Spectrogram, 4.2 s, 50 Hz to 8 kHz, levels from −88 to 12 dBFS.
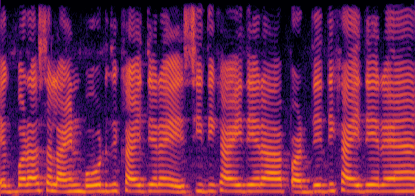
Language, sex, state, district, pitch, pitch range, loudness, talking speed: Hindi, female, Bihar, Patna, 260 Hz, 255-265 Hz, -13 LUFS, 275 wpm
